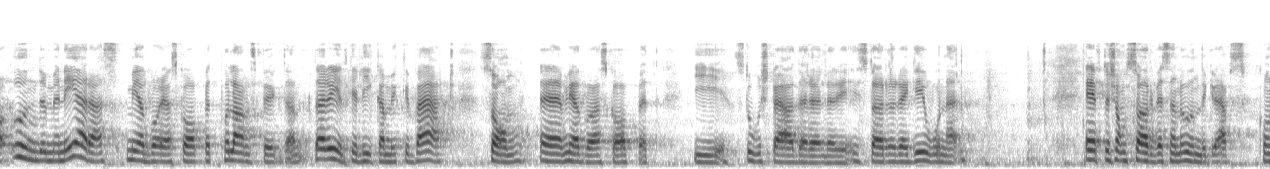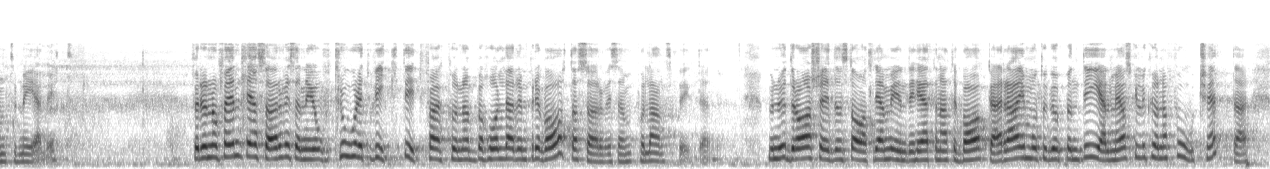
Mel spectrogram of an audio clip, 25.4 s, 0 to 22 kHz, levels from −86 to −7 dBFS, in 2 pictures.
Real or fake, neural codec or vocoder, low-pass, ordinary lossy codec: fake; codec, 16 kHz, 16 kbps, FunCodec, trained on LibriTTS, 50 frames a second; none; none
